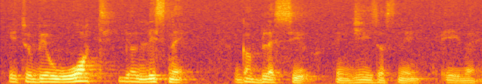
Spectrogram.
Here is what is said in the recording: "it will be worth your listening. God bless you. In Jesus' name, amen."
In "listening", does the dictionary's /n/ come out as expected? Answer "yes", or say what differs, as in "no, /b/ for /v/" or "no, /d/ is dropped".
yes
